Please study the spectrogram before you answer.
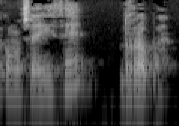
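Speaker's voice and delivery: ordinary talk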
